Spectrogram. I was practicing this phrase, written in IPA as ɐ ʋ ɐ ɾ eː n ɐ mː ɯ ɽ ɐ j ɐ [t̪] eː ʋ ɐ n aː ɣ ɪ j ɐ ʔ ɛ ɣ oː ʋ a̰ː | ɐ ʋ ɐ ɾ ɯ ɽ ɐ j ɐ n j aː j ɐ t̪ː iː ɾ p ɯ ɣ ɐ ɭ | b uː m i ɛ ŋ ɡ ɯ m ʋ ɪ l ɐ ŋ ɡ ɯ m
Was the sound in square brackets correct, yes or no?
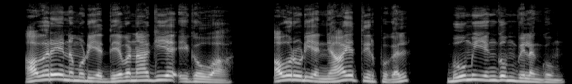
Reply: no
